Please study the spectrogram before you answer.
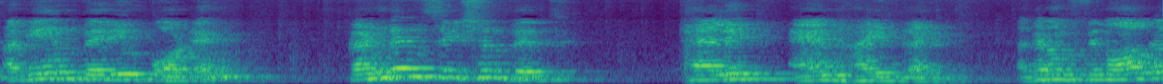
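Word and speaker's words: phthalic: देखिए, ये मॉलिक्यूल है CO एंड O, ये जो मॉलिक्यूल है दिस इज थैलिक एनहाइड्राइड। इसमें pH साइलेंट है, साइलेंट का लॉजिक तो मुझे भी नहीं पता नहीं ये अंग्रेजों का है बना दिया है।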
